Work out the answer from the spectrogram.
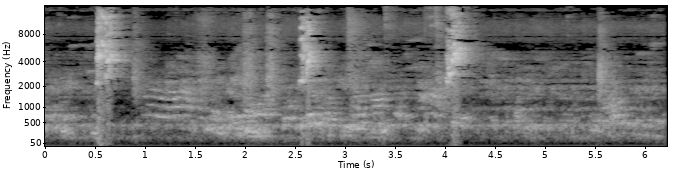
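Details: Asian glossy starling lure sound for calling wild birds of its kind. Four strong, rasping squawks are spaced about one and a half seconds apart over a low, murmuring background.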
